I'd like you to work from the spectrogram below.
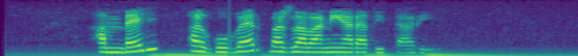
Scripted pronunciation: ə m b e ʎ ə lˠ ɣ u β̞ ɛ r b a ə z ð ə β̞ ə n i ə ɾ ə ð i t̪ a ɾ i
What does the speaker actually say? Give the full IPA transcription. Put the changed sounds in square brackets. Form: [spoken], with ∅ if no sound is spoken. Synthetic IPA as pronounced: ə m b e ʎ ə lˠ ɣ u β̞ ɛ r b a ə z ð ə β̞ ə n i ə ɾ ə ð i t̪ a ɾ i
